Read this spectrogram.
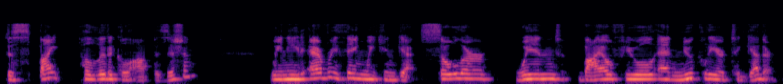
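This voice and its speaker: Earnest American man lecturing, muffled sound. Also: fairly high pitch. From Boston, United States. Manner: earnest and encouraging, with some fillers. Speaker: university lecturer. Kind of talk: invited lecture, online.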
